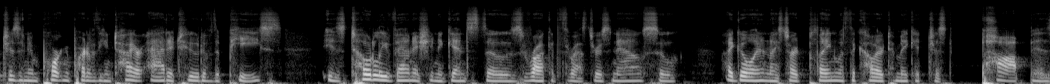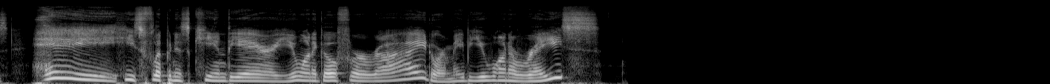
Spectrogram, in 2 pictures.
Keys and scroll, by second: 0.0 super+a, 0.2 super+h, 1.1 super+a, 1.3 super+h, 2.2 alt+super+a, 3.8 typing, 5.3 super+z, 5.7 shift+super+a, 5.7 typing, 7.1 alt+shift+super+g, 7.2-8.1 typing.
